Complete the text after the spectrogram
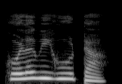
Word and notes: ಕೊಳವಿಹೂಟ: Kannada

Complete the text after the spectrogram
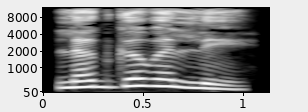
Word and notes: ಲಗ್ಗವಲ್ಲೆ: Kannada

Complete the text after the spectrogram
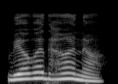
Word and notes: ವ್ಯವಧಾನ: vyavadhāna

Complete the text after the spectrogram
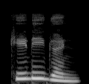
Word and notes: ಕಾಡ್ಗೋಣ: kāḍgōṇa

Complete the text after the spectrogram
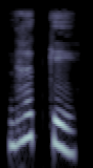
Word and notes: ಧಕ್ಕೆ: dhakke

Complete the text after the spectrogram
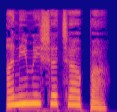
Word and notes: ಅನಿಮಿಷಚಾಪ: animiṣacāpa

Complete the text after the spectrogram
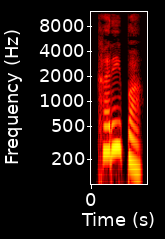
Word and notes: ಖರೀಪ: kharīpa

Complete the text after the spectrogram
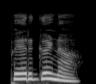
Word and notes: ಪೆರ್ಕಣ: Kannada

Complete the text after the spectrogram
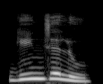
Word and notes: ಗಿಂಜಲು: ginjalu; kannada

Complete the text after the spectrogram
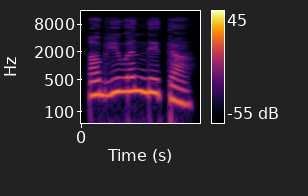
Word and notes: ಅಭಿವಂದಿತ: kannada

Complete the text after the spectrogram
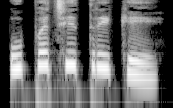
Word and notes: ಉಪಚಿತ್ರಿಕೆ: Kannada

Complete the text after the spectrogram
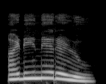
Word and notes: ಅಡಿನೆರಳು: Kannada

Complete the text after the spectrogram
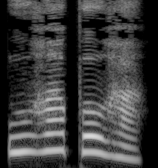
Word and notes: ಊಹಾಪೋಹೆ: ūhāpōhe

